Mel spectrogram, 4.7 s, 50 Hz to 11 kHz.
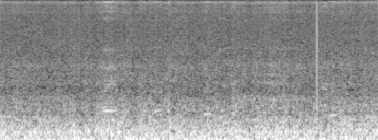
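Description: Airbus A320 cabin noise during the descent to land: a steady, loud, low rumble of the engines and airflow heard through the fuselage.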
